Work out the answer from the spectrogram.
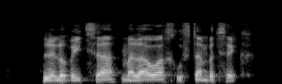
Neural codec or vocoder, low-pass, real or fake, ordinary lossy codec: codec, 44.1 kHz, 7.8 kbps, DAC; 7.2 kHz; fake; MP3, 48 kbps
